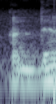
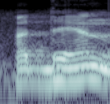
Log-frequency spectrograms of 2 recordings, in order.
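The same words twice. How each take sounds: First: The middle 'y' sound is single and short. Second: The middle 'y' sound is held doubled. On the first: The speaker calls it wrong. "अध्ययन नहीं" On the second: The speaker calls it right. "अध्ययन है शुद्ध उच्चारण इसका"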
